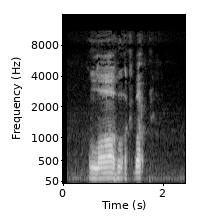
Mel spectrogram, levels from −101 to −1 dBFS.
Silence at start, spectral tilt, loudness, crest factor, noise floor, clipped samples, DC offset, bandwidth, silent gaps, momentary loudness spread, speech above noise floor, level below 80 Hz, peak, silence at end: 0.5 s; -6.5 dB/octave; -21 LUFS; 18 dB; -61 dBFS; under 0.1%; under 0.1%; 10.5 kHz; none; 11 LU; 42 dB; -60 dBFS; -4 dBFS; 0.85 s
